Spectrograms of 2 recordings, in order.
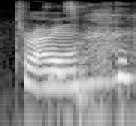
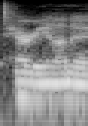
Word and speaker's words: Terraria: Terraria. Yeah, I'm sure I'm going to call it like Terriana again.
